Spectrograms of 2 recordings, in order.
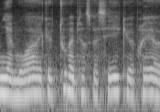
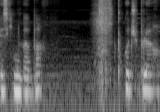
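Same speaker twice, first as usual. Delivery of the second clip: soft, gentle, much quieter and faster; 2 semitones higher, 7 dB quieter than usual. Hand on a crying girl's shoulder, asking what's wrong; soft gentle voice. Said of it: "je prends une voix douce".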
